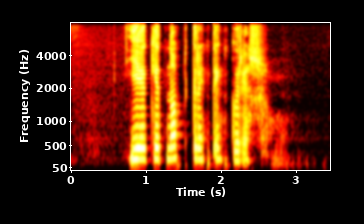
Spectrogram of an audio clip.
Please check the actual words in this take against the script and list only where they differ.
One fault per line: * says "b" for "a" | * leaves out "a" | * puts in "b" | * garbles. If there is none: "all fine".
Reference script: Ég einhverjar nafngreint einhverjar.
* says "get" for "einhverjar"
